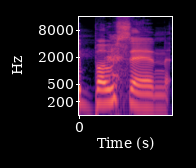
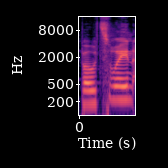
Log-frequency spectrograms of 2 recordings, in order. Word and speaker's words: boatswain: I tried to say boson like the first time you said boatswain I tried to use boson in a sentence but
